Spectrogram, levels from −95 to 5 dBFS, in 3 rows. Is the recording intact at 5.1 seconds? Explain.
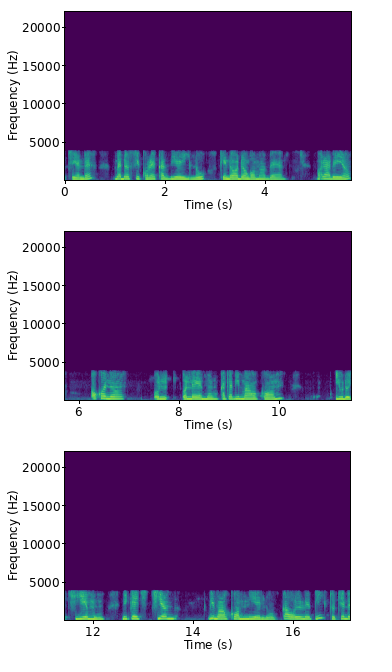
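No. Around 5.1 s there's a dropout, VoIP packet loss concealed by the speech codec, running from about 5.08 to 5.21 s. Roughly 20 ms of audio went missing, which fits two lost 10 ms frames. The decoder covered the gap by carrying its last pitch and vocal tract filter forward at falling gain, so the sound is briefly stretched and fades. Because each frame builds on the one before, the speech stays weak and smeared for tens of milliseconds or more after the actual gap.

That moment also carries the G.729 codec damage present across the whole clip. This is the 8 kbit/s G.729A flavour, which rebuilds speech from a vocal tract filter, a pitch predictor and a handful of pulses per half frame. Nothing above 4 kHz gets through, so the speech sounds muffled, and the coding adds a clearly audible rough, slightly synthetic edge.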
